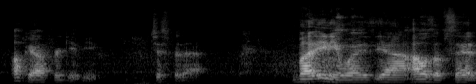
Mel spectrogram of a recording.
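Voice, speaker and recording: A man's voice with audible room echo. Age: 20s. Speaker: vlogger. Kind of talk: casual chat.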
